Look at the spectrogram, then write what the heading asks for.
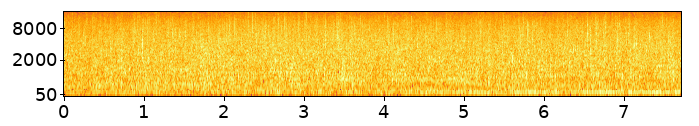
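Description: Heavy rain pouring down onto standing floodwater and sodden grass: a steady, even hiss of drops hitting the water's surface.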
